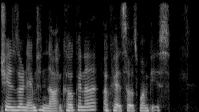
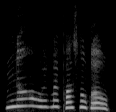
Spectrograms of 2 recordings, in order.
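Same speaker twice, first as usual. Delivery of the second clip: silly high voice; 12 semitones higher than usual. Acted.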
